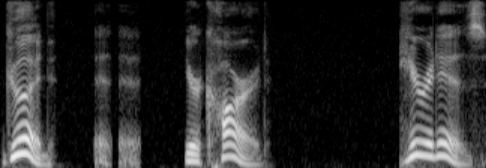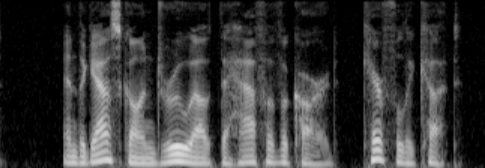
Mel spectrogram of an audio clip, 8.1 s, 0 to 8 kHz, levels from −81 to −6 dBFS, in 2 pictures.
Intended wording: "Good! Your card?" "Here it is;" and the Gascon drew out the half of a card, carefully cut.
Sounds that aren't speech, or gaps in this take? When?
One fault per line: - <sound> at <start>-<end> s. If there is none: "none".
- laugh at 0.8-1.2 s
